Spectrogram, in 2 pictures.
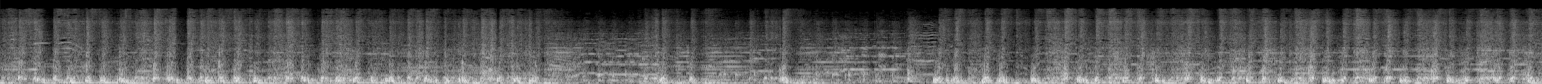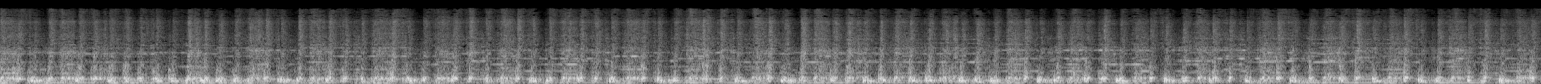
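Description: Marching drum band playing, with snare drums and bass drums in a steady, dense beat. About six seconds in the drumming thins to a quieter break, and the full band comes back in just after nine seconds.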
